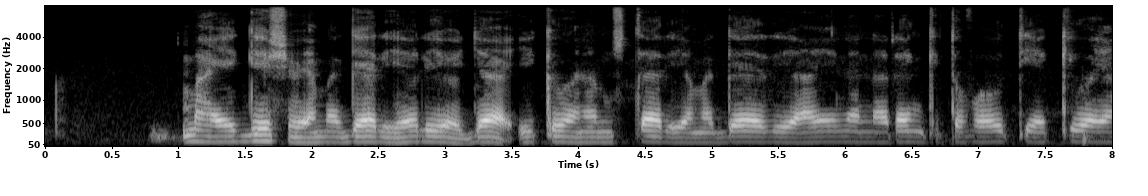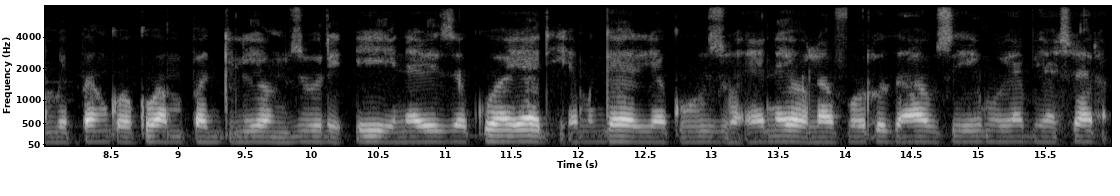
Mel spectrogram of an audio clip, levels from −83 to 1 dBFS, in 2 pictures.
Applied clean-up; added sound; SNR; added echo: none; none; none; none.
